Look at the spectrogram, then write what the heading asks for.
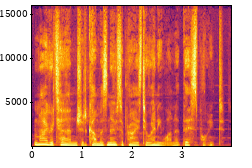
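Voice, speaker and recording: An actress playing a powerful, scheming sorceress in a video game, speaking in a measured, cryptic and imperious way. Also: female voice, sits low, vocal fry, warm tone, faint music behind. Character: powerful, scheming female sorceress, leader of a secret sisterhood. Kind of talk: video game character voice lines.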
